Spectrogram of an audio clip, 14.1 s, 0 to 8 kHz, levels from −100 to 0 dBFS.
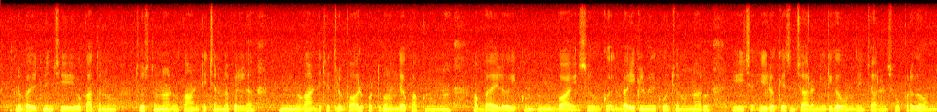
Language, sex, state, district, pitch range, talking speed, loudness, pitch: Telugu, male, Andhra Pradesh, Srikakulam, 110-115 Hz, 135 wpm, -18 LUFS, 110 Hz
